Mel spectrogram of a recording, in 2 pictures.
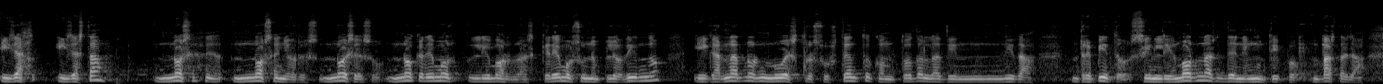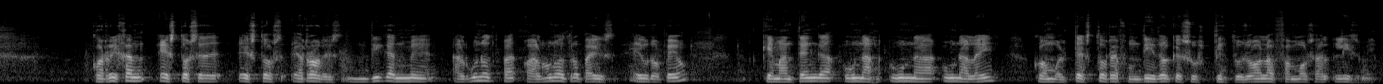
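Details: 69-year-old man with self-reported stuttering, speaking publicly in person before a parliamentary disability commission; he says stuttering makes him take longer to say things than to think them; stuttering.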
